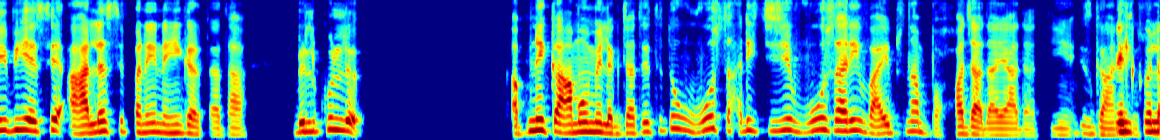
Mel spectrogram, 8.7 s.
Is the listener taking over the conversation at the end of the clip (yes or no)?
yes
